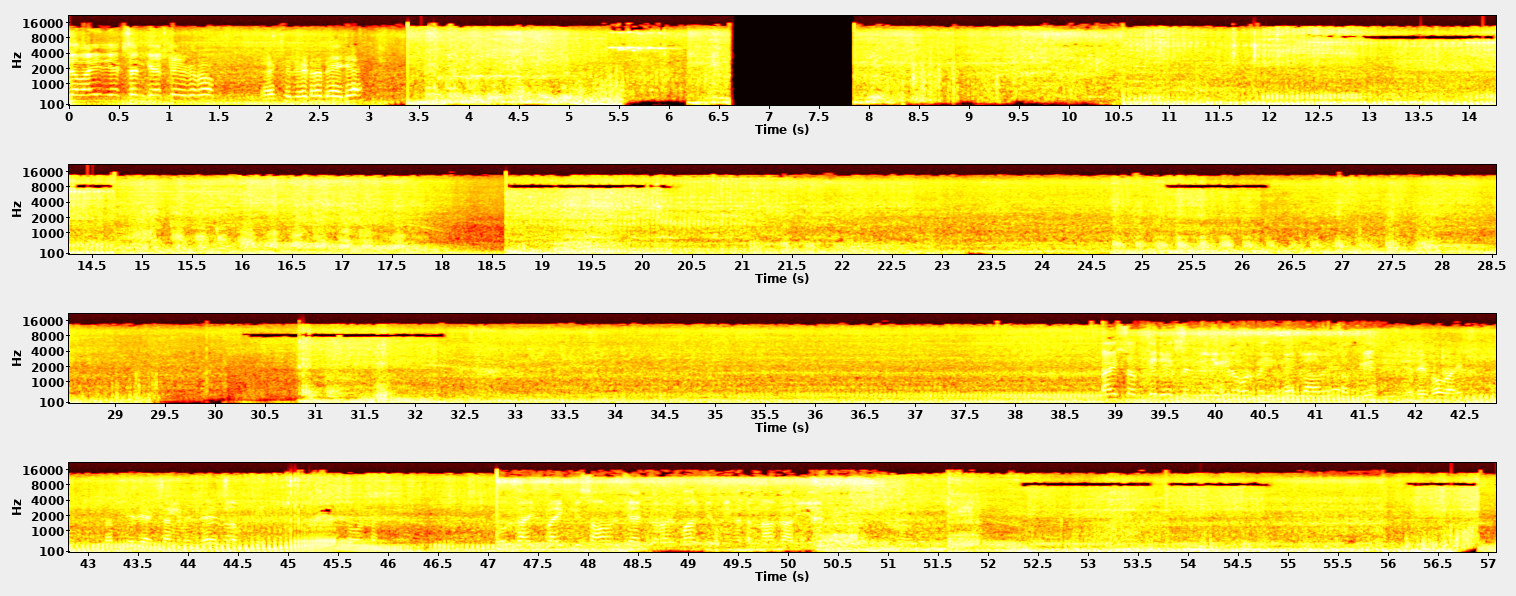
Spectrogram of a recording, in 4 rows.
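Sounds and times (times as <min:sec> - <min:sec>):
dirt bike engine revving: 0:03.4 - 0:05.3, 0:10.5 - 0:23.0, 0:24.7 - 0:28.8, 0:30.8 - 0:34.7, 0:35.3 - 0:57.0.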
